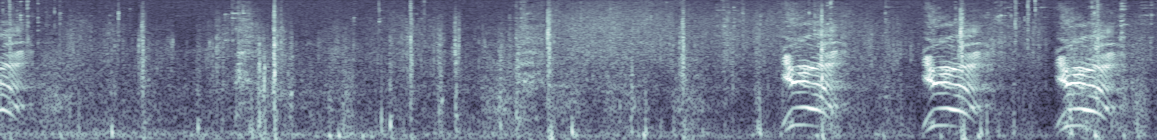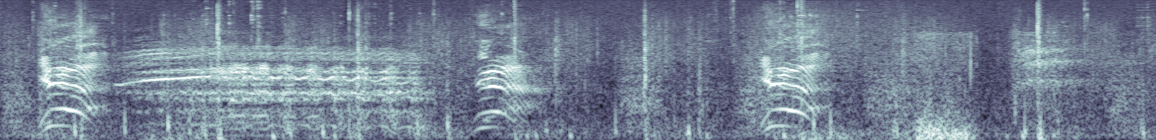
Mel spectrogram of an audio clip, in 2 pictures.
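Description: Agro, the horse in the video game Shadow of the Colossus, whinnies repeatedly and snorts amid steady clip-clopping hooves, with game music and ambient noise throughout.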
